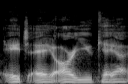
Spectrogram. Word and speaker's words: Haruki: like I said before it's spelled h a r u k i so it's Haruki right simple as it gets people don't think it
